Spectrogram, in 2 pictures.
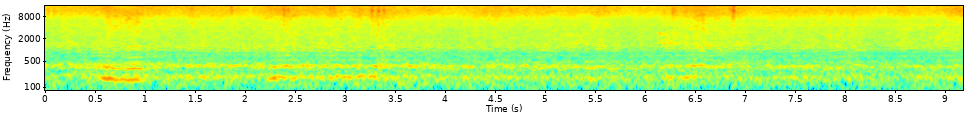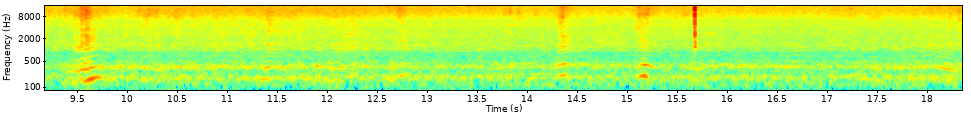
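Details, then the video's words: Bees swarming out of their hive give a sustained low humming drone, broken by a few sharp clicks and a louder close fly-by near the middle. "bees therapy swarm natural buzzing sound"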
